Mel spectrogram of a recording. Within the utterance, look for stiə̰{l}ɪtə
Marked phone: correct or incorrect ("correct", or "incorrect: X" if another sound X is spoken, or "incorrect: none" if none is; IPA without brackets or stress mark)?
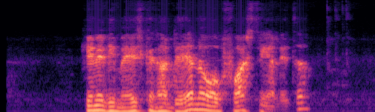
correct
